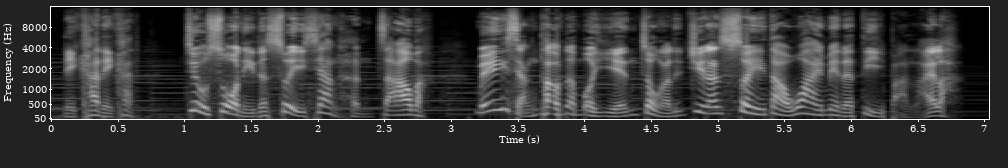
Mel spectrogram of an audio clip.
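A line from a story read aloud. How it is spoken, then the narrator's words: Mocking laugh. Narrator (Chinese): 阿福嘲讽的笑着说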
